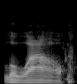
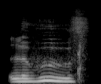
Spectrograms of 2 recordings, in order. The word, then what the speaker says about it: Lwów: It's spelled Lwow. Which is not pronounced Lwow, which it should be. It's Lwów.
